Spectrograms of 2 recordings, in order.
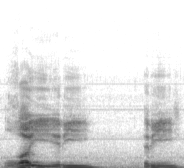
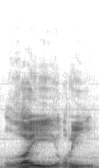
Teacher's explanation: ketika kita mengucapkan huruf ro yang tipis, maka bagian belakang lidah ini tidak boleh ditegangkan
